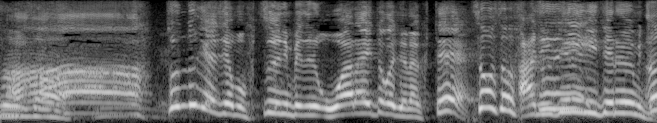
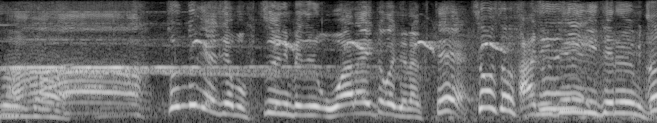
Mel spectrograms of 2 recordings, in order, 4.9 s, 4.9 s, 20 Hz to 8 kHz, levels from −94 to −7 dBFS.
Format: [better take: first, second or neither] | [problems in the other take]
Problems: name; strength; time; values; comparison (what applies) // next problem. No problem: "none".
first | background sound (Train + Bird); 7 dB below the speech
